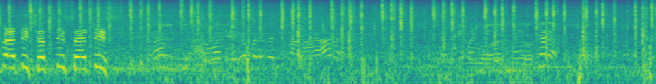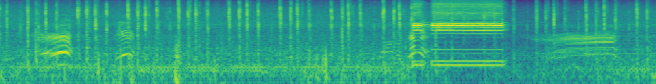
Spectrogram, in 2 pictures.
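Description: Hooves clop steadily on a paved road.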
